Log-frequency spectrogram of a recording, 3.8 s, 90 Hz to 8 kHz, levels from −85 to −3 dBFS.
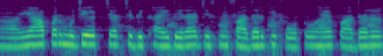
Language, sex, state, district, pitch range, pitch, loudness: Hindi, female, Chhattisgarh, Raigarh, 210-230 Hz, 215 Hz, -29 LUFS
